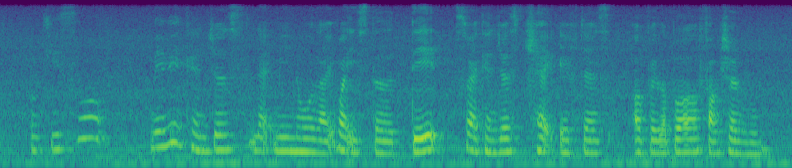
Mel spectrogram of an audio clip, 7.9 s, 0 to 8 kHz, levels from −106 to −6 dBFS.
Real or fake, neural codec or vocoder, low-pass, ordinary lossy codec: real; none; 7.2 kHz; none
